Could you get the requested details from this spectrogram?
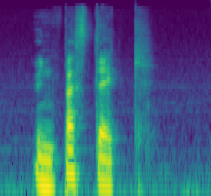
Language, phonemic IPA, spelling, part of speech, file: French, /pas.tɛk/, pastèque, noun, Fr-pastèque.ogg
- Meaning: 1. watermelon (plant) 2. watermelon (fruit) 3. boob (female breast)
